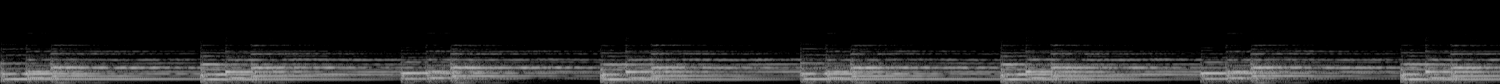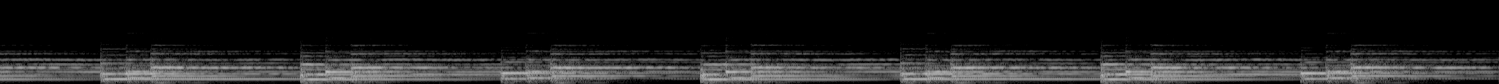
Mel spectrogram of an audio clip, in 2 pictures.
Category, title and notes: Music > Solo instrument
Piano loops 095 efect 4 octave long loop 120 bpm
loop, 120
